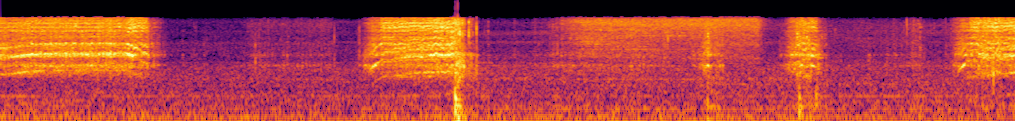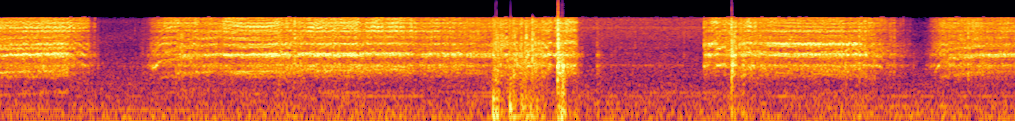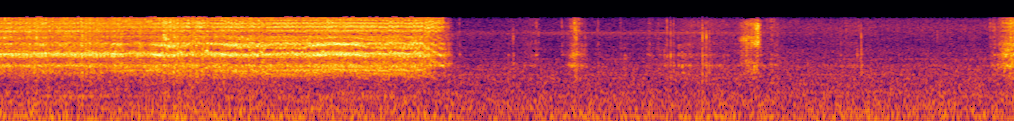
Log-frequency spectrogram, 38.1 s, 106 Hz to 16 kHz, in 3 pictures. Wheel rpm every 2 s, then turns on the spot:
180, 20, 100, 10, 20, 30, 150, 140, 220, 180, 80, 170, 170, 230, 220, 80, 10, 10, 10.
6-8 30-36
